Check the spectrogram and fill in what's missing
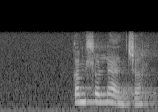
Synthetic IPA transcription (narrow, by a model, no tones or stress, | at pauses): kʼam̩ɬɔlaːnd͡ʒʱa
